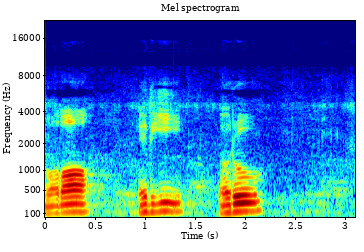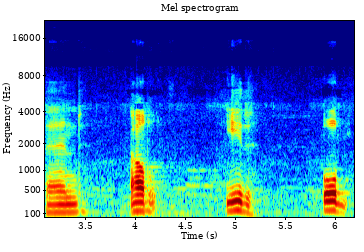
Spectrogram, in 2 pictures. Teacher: The r is more the tongue flipping towards the top of the palate middle, and the ra is the tongue more towards the teeth or right behind the teeth.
